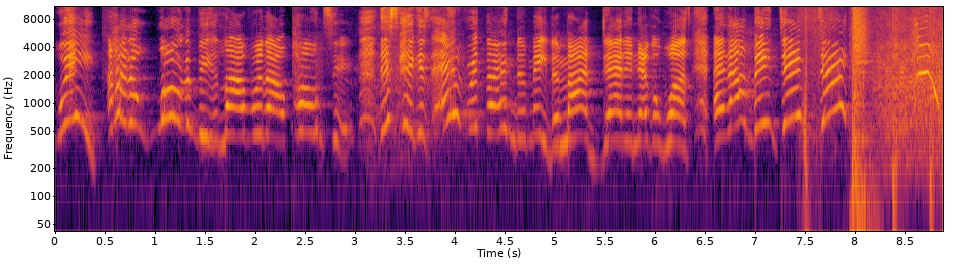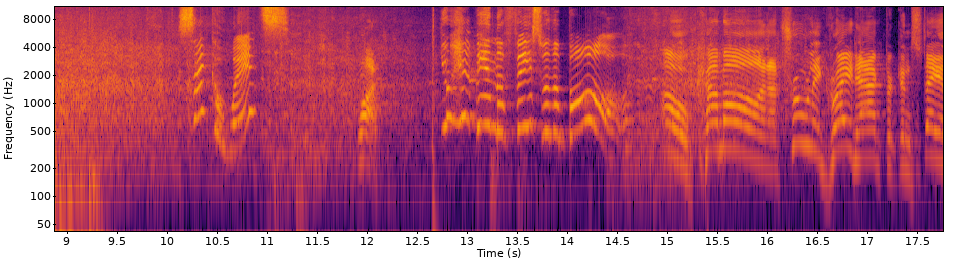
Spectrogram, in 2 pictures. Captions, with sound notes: I don't want to be alive without Poncy. This pig is everything to me that my daddy never was, and I'll be ding danged-- [screaming] Sikowitz? What? You hit me in the face with a ball. Oh, come on. A truly great actor can stay in the scene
